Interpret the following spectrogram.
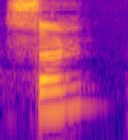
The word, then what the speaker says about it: son: nuevo en la palabra son ya se escribe así pero esa o traten de pronunciarlo como si fuese una y ya como una a sanz y sant sería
